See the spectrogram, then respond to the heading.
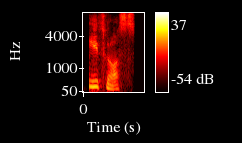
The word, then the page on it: ethos: Indian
